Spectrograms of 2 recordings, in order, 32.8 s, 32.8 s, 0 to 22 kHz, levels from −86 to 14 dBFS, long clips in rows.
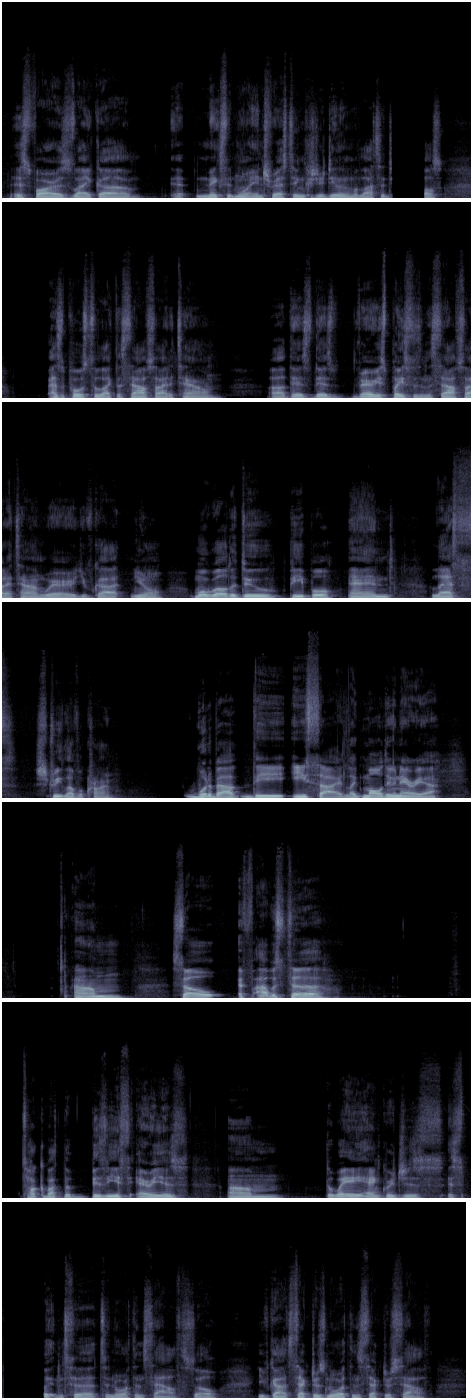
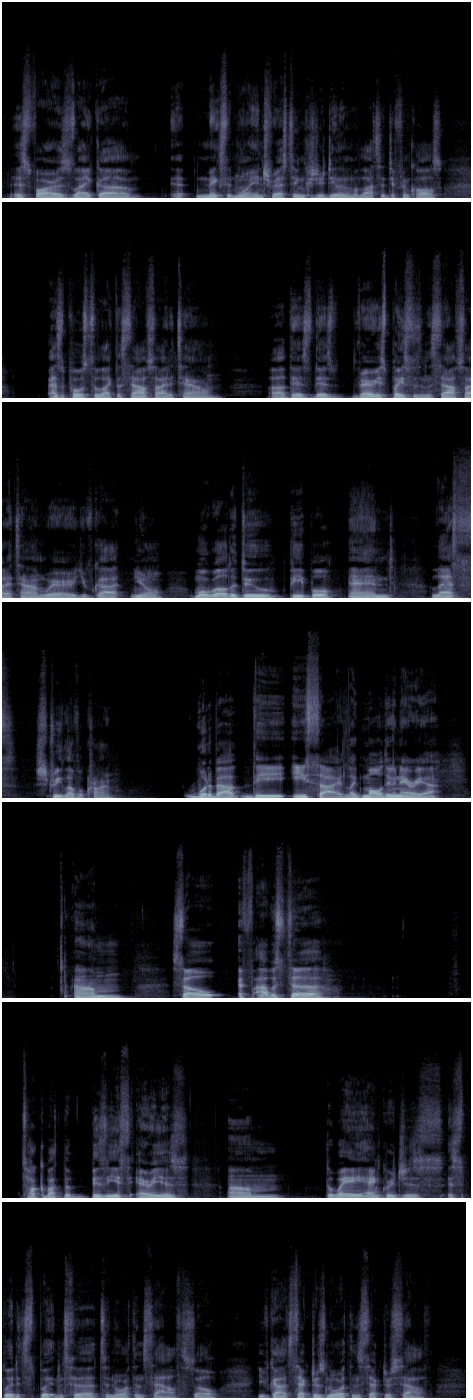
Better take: second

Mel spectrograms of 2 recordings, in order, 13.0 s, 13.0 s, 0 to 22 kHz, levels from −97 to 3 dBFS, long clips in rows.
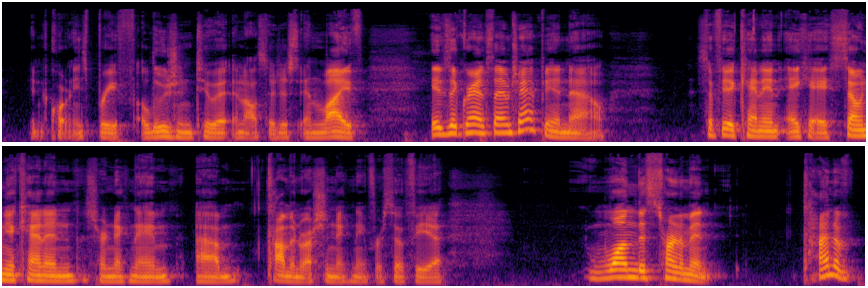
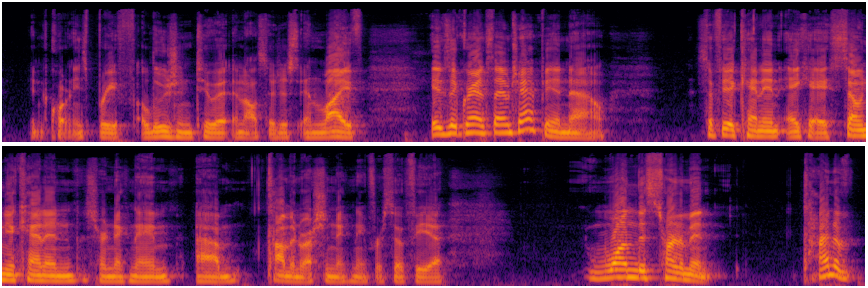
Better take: first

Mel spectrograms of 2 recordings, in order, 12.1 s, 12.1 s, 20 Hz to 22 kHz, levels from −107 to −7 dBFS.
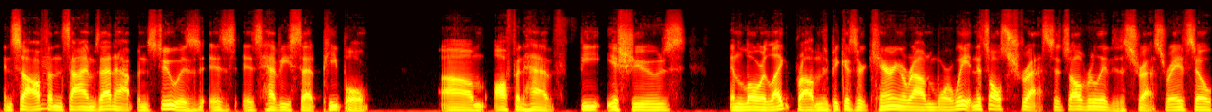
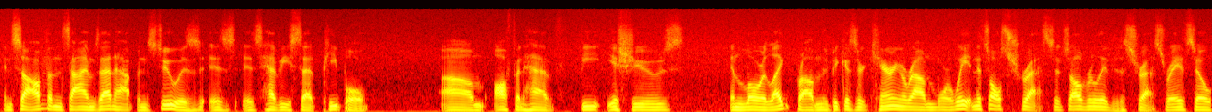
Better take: first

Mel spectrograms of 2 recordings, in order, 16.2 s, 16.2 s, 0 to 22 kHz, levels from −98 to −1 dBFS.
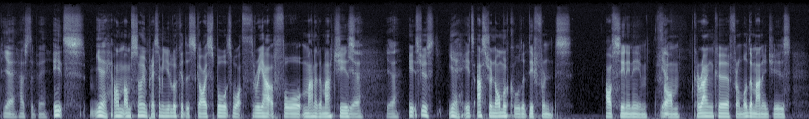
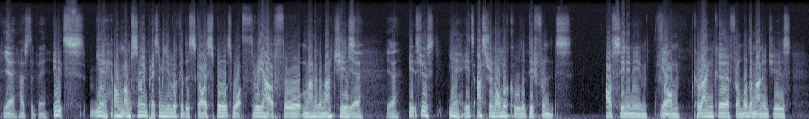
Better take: first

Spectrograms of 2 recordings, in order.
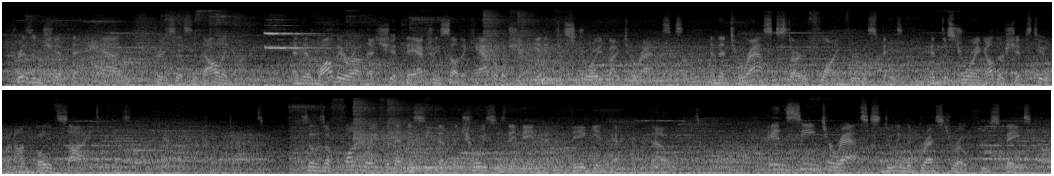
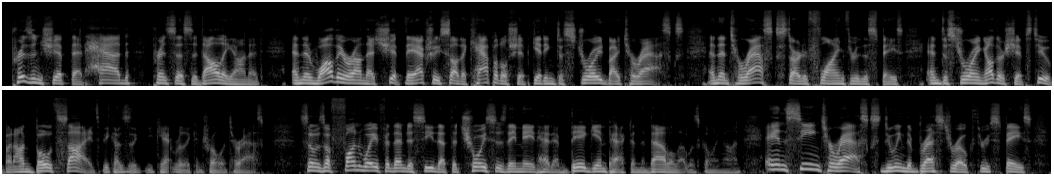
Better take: second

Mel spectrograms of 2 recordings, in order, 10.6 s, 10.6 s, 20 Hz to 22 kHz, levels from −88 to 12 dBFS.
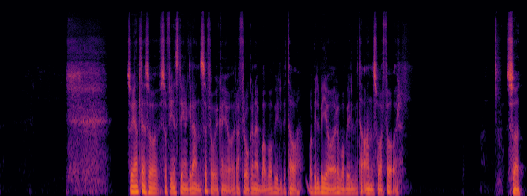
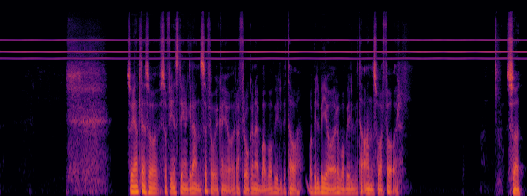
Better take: first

